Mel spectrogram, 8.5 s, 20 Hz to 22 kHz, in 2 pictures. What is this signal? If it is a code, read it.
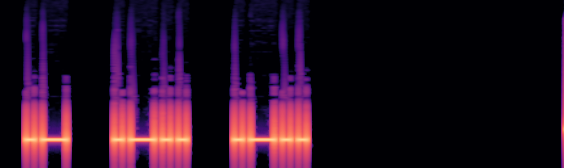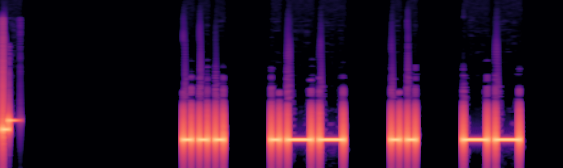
Morse code, heard as a keyed tone, about 20 wpm, spaced as for 14 wpm, 700 Hz. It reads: ALL SWIM
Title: 115 Lesson 19f - Letter w - Words 20wpm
